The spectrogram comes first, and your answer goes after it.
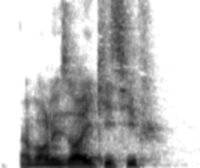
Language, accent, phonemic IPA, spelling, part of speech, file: French, France, /a.vwaʁ le.z‿ɔ.ʁɛj ki sifl/, avoir les oreilles qui sifflent, verb, LL-Q150 (fra)-avoir les oreilles qui sifflent.wav
- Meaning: to have ears that are burning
